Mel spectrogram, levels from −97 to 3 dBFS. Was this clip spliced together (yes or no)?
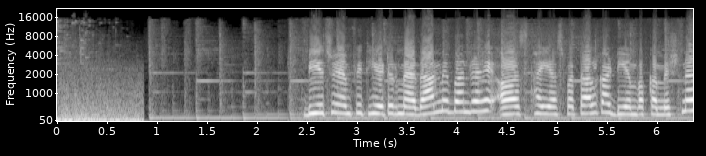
yes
